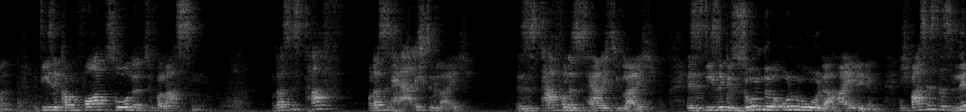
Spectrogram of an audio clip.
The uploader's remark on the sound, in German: die Predigt wärhend der BeFree Messe gehalten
